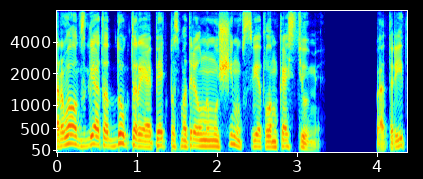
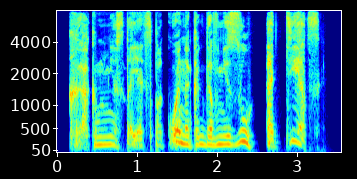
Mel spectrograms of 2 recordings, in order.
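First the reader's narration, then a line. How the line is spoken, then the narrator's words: Nervous whisper. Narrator (Russian): нервно прошептал Дарт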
